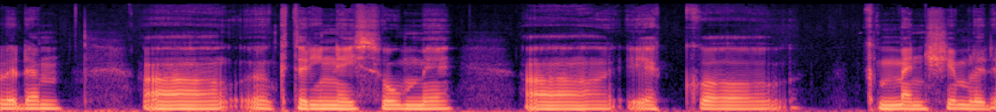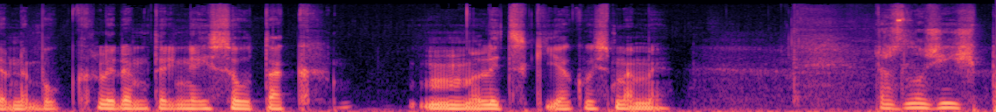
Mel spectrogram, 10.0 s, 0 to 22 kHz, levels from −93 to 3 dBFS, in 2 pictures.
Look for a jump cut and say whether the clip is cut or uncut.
uncut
